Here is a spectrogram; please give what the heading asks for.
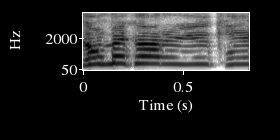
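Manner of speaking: retold cry of alarm. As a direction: imitate a startled, concerned client. Client's alarmed reaction, retold.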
